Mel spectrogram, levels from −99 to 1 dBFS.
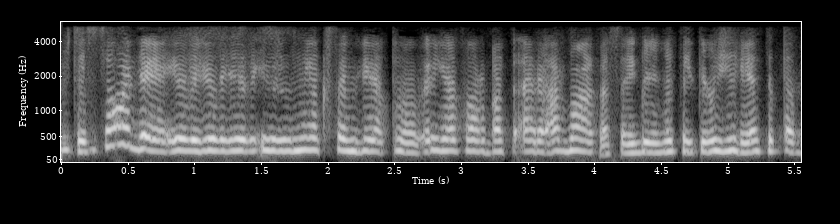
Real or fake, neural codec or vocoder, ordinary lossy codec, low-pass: fake; codec, 16 kHz, 1 kbps, FreqCodec, smaller model; MP3, 48 kbps; 5.4 kHz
